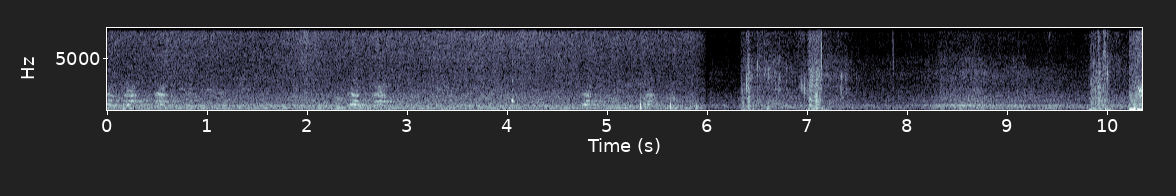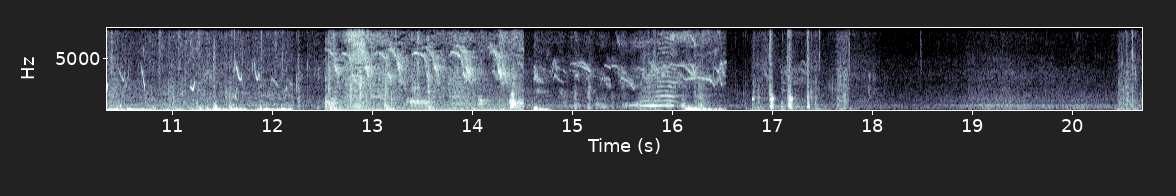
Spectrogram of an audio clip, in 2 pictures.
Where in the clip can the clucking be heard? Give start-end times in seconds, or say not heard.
10.2-17.4.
